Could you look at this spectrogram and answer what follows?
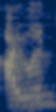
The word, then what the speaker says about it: island: Now, here's the thing about when you say island, because it's pronounced just like the piece of land out in the ocean, island, mm-hmm. but it does not have the S. There is no right. S in island.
